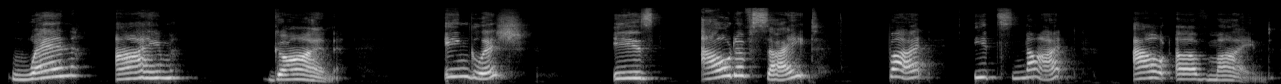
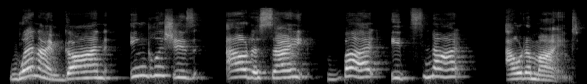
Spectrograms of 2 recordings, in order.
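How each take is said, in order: First: The sentence is said at a normal pace. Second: The sentence is said at a fast pace.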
